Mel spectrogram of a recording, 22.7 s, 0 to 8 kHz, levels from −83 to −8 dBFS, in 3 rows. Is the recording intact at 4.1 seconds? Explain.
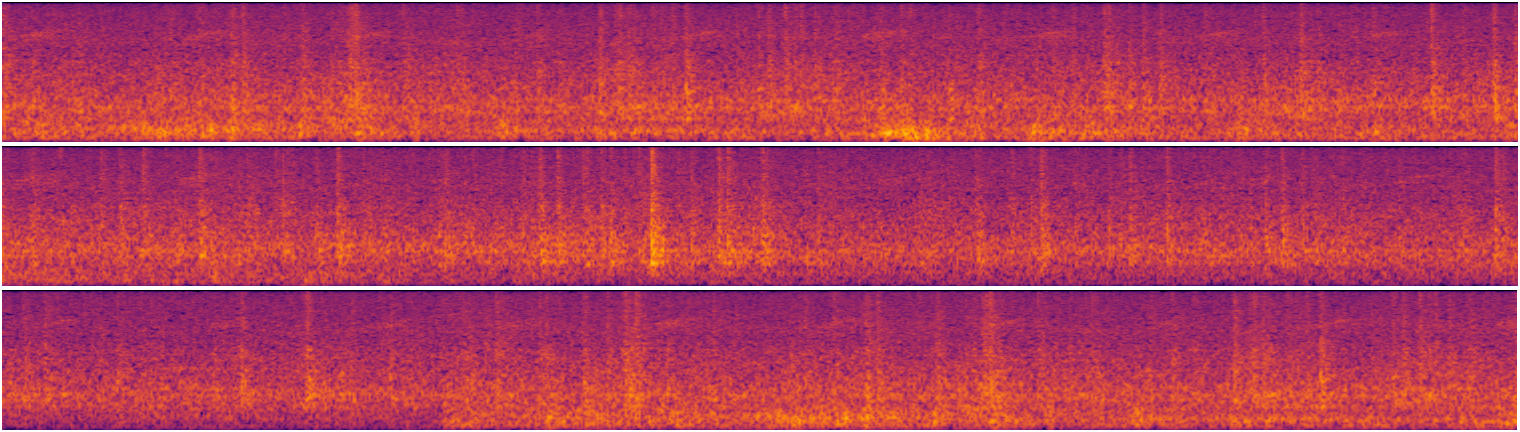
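Yes, at 4.1 seconds the audio is intact, with no dropout, click, distortion or other fault to be heard at that moment.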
